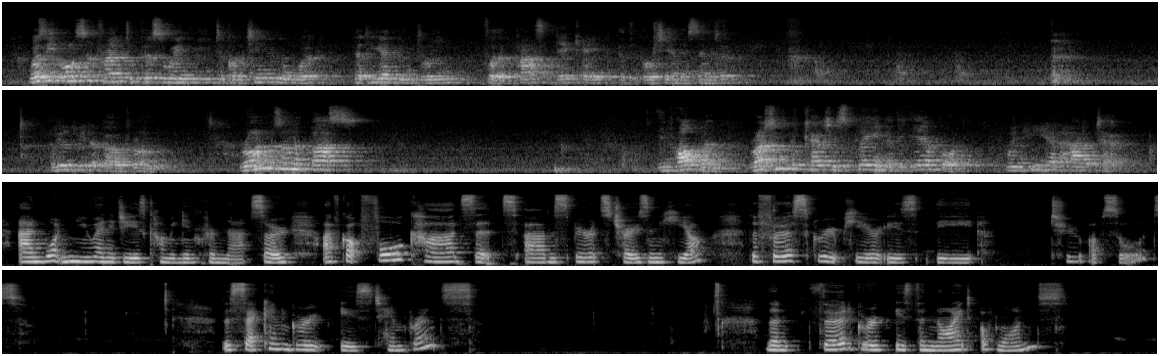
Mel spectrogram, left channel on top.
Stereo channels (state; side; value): different; both; correlation 0.00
